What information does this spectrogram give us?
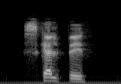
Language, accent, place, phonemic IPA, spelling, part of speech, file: French, France, Lyon, /skal.pe/, scalper, verb, LL-Q150 (fra)-scalper.wav
- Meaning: to scalp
